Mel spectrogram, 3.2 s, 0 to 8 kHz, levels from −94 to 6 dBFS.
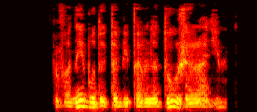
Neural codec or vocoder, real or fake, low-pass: vocoder, 22.05 kHz, 80 mel bands, Vocos; fake; 7.2 kHz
